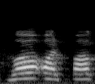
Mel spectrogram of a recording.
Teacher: व और फ का उच्चारण स्थान है दंत ओष्ठ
